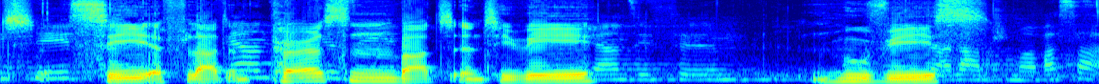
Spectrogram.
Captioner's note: German spoken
